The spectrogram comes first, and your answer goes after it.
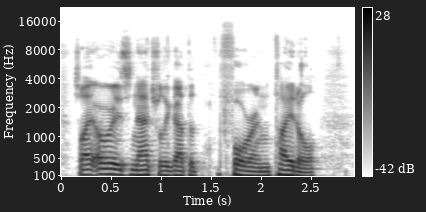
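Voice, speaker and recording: This man has a Slovak accent and fairly even intonation. The recording is very clean, with a silent background. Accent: Slovak-tinged accent, acquired later. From New Jersey, Perth Amboy; Slovak family. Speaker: entrepreneur and real estate agent. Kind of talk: casual interview. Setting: at his home.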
